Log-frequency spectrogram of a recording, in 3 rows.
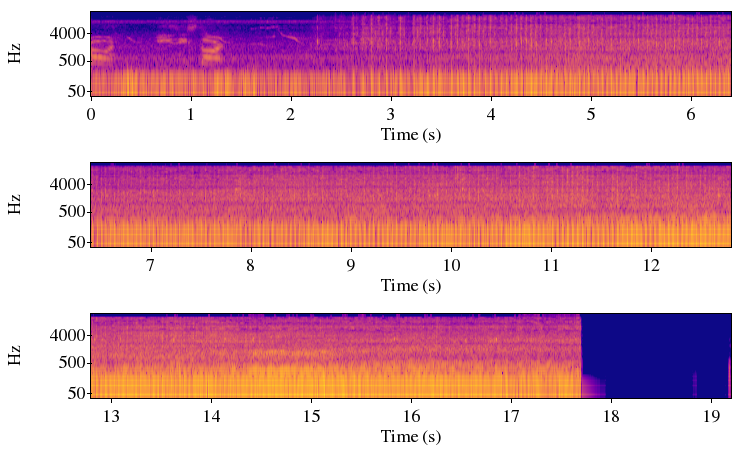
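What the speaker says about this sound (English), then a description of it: "The 22-inch Toro lawnmower. I'm ready to go. Grass is growing. Easy start." A 22-inch Toro lawnmower pulls into life after a few starting sounds, then settles into a steady, loud, droning run that holds alone for about fifteen seconds before cutting off abruptly.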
